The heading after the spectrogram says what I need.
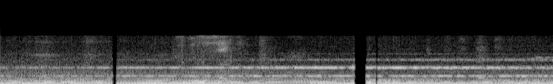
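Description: At 1.12 to 1.18 s there is a short concealed packet loss. About 40 ms of audio never arrived in time, and the receiver bridged the hole by extending the preceding sound before blending back in. It is heard as a brief smear in the band-limited, nothing-above-4-kHz audio of the call path.

At 3.54 to 3.68 s a burst of packet loss removes about 120 ms. Concealment briefly carries the last sound forward and fades it out, leaving about 90 ms of silence before the audio resumes further along, with that stretch missing.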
